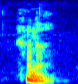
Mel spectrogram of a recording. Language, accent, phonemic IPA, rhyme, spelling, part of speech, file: English, Southern England, /ˈhænə/, -ænə, Hannah, proper noun / noun, LL-Q1860 (eng)-Hannah.wav
- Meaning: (proper noun) 1. Mother of the prophet Samuel in the Old Testament 2. A female given name from Hebrew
